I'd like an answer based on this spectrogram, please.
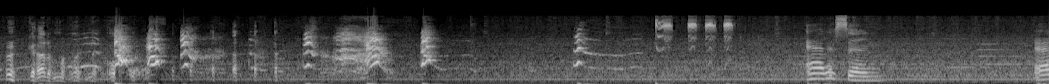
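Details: Dachshund puppies, reds versus black and tans, play-fighting; rough growling and squealing whines mix with sharp yips, some rising and falling, while a person speaks to them and a low hum persists.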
